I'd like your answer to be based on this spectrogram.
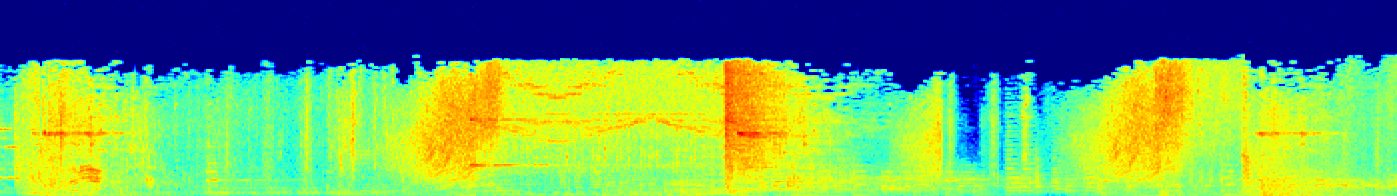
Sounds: swish

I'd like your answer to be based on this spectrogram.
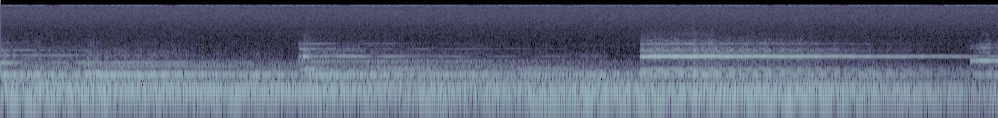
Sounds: gong

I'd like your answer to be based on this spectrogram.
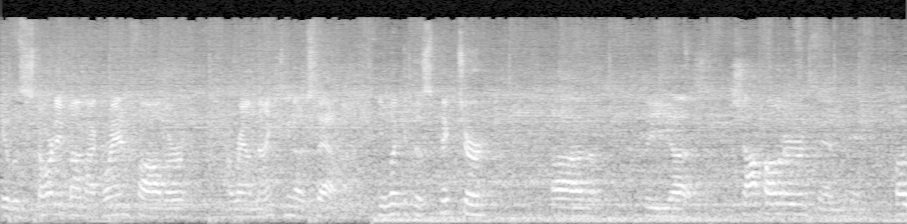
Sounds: bowling impact

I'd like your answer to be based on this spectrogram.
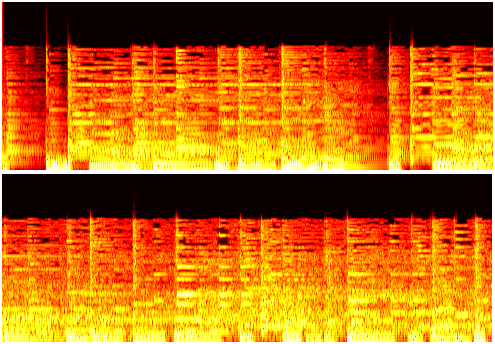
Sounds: music
gurgling

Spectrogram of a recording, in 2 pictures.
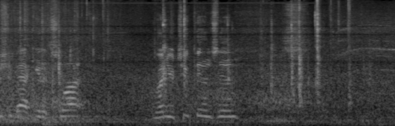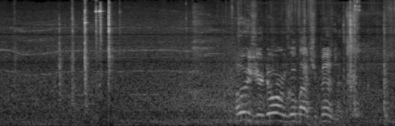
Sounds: speech
outside, urban or man-made
vehicle

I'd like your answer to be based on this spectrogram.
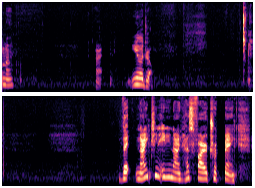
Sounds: speech

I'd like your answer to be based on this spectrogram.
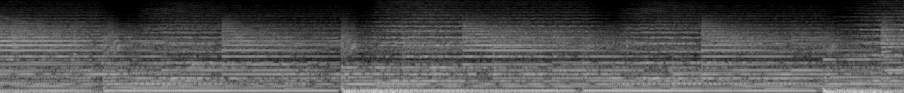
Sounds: ambient music

